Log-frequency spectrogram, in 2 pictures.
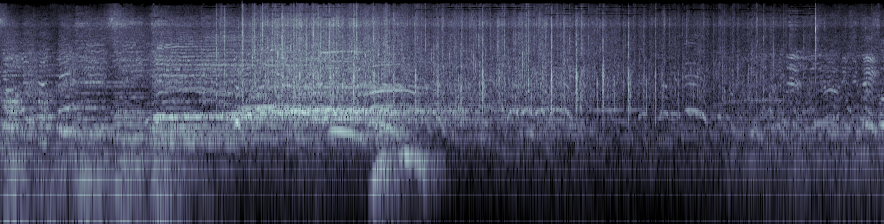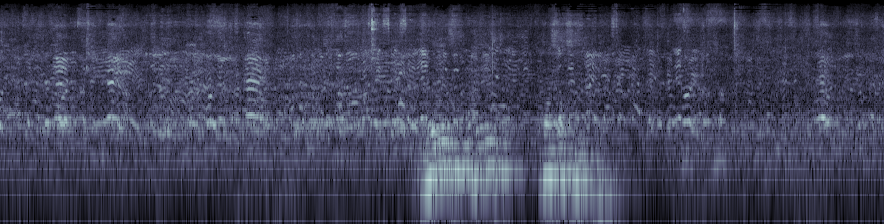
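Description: A large outdoor crowd chants and sings loudly together.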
